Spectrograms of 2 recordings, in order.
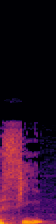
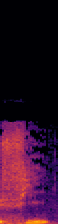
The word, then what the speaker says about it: fis: Je fis. Tu fis, il fit, elle fit, nous fîmes, vous fîtes, ils firent, elles firent. Okay, so one more time. Je fis, final S not pronounced, tu fis, same thing.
